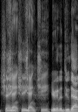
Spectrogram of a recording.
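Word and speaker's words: Shang-Chi: But they must have been signed to things like, "All right, you're going to do your Changi movie." Did I say his name right? Shang Chi.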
